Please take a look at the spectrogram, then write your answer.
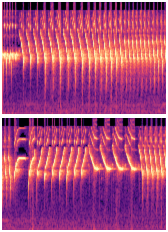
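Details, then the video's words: Caged canary in loud, continuous 'gacor' rolling song used as a lure for young birds: fast repeated downslurred chirps, then a short pause and a fresh run of sharper, higher notes in quick succession. "PANCINGAN Kenari GACOR PANJANG Cuit CUIT EMOSI ini AMPUH utk MASTERAN Kenari PAUD belajar BUNYI"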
